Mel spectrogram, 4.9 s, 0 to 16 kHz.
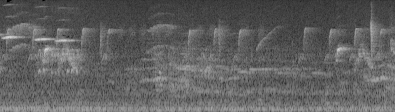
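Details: Lure red-whiskered bulbul singing at a fighting trap to attract rivals, recorded on 12 February 2016: quick, sharp chirped notes in rapid, uneven succession, with louder accents at the start and near the end.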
